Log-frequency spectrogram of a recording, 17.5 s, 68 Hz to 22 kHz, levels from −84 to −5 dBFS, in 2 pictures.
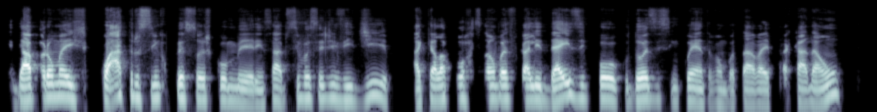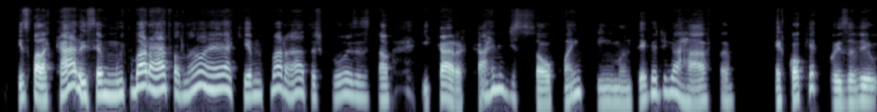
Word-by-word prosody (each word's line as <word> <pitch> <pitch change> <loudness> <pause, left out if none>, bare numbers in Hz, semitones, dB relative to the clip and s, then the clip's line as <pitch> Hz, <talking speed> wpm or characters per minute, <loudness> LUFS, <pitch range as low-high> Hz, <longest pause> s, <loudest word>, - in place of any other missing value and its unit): dá 130 0 +11
para 150 +2 +5
umas 150 -2 +3
4, 155 -3 +6
5 140 0 -4
pessoas 135 -2 +2
comerem, 115 -5 -1
sabe. 125 -1 -1
Se 135 - -7
você 140 -1 -2
dividir, 135 +1 -4 0.2
aquela 115 +4 +4
porção 135 0 -1
vai 135 -1 +6
ficar, 135 - +1
ali, 135 0 +3
R$10 135 +5 +4
e 135 - -6
pouco, 135 -3 +3
R$12,50, 125 -4 0
vamos 110 0 -8
botar, 105 -1 -1
vai, 105 -1 +1
para - - -8
cada 110 0 +1
um. 145 +7 +2 0.6
Aí 140 - -3
você - - -14
fala: 135 - +5
"Cara, 130 - +2
isso 160 - -1
é - - +3
muito 170 +4 -3
barato", 235 -4 +3
falam: 170 -2 -5
"Não, 255 +7 -2
é, 225 +1 0
aqui 160 -7 -6
é - - -1
muito 165 +1 -9
barata 190 -8 -4
as - - -18
coisas 150 0 -8
e - - -23
tal". 135 0 -7 0.3
E, 110 - -12
cara, 130 -6 0
carne-de-sol, 145 - -5
com - - -9
aipim, 150 -10 -8
manteiga 120 +8 -6
de 195 - -11
garrafa 125 -7 -6 0.4
é 125 - -3
qualquer 145 - -3
coisa, 115 +1 -5
viu? 125 0 -2
135 Hz, 195 wpm, -22 LUFS, 125-160 Hz, 0.6 s, dá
